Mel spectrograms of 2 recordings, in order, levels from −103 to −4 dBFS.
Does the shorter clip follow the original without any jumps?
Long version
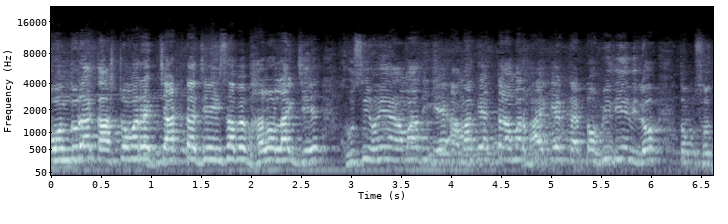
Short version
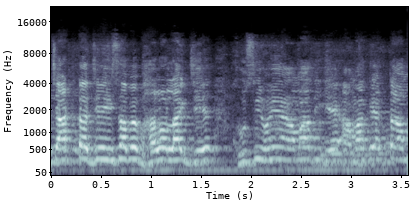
yes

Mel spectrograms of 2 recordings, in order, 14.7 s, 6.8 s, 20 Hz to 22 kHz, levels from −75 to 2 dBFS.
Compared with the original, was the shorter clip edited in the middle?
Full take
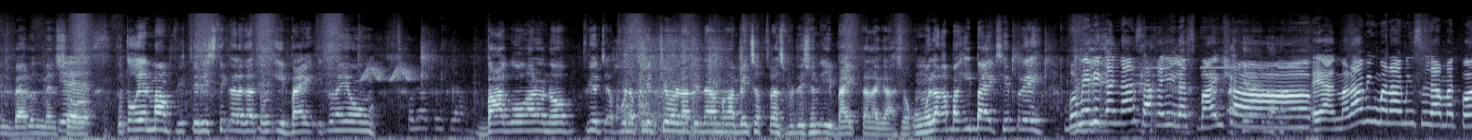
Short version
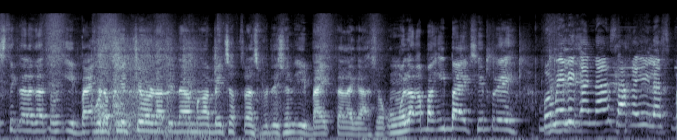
yes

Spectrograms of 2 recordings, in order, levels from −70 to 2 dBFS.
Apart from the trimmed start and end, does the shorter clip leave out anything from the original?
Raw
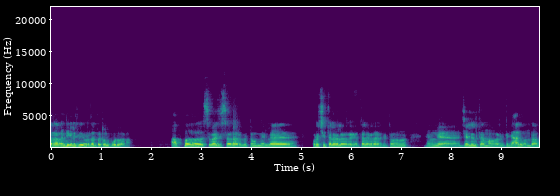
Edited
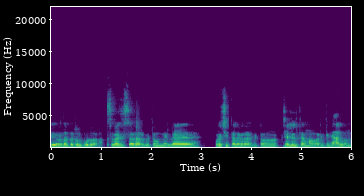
yes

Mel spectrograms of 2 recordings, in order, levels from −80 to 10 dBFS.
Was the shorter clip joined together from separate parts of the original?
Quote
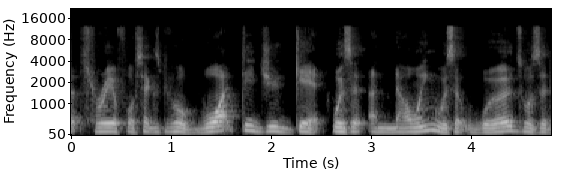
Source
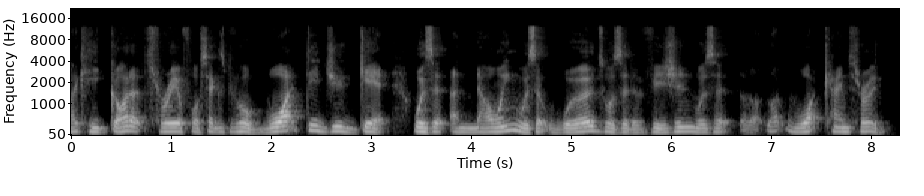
yes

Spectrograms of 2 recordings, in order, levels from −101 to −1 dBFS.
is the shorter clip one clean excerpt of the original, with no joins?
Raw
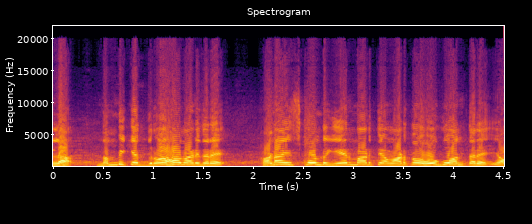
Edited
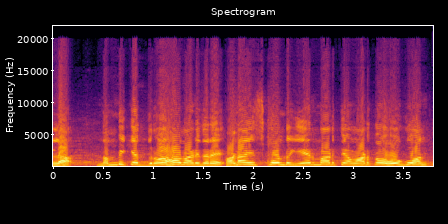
no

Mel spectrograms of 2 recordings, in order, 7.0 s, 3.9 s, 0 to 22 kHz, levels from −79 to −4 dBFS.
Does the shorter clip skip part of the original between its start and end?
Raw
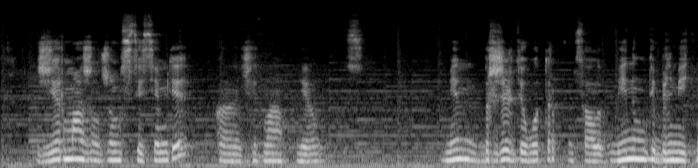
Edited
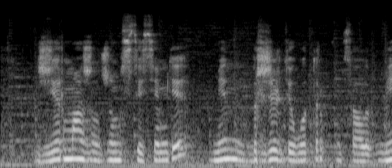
yes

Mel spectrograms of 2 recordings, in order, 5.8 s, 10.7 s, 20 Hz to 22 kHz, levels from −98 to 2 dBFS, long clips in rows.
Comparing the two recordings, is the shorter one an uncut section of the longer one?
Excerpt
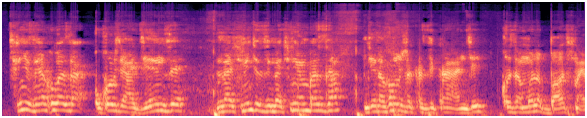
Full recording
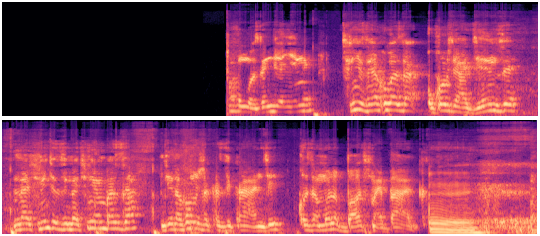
yes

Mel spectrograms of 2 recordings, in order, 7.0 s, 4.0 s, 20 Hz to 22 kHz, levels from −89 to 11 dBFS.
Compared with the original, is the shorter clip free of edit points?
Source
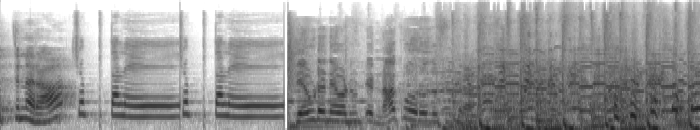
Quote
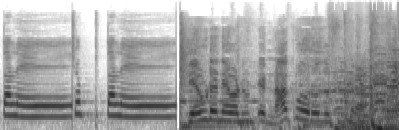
yes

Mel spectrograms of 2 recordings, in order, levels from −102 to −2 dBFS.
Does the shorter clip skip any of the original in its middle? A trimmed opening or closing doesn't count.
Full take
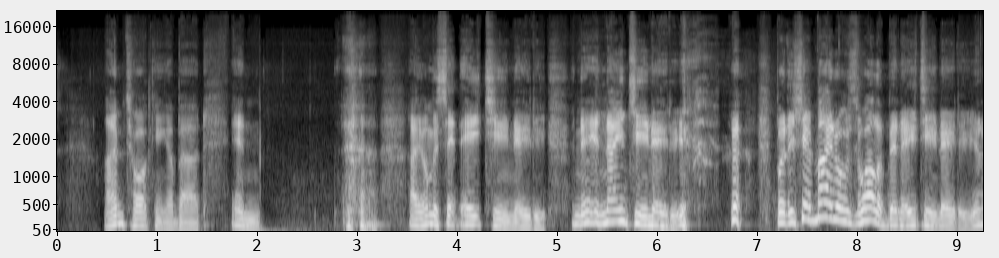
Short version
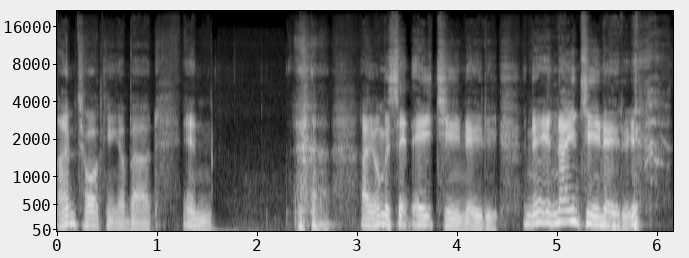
no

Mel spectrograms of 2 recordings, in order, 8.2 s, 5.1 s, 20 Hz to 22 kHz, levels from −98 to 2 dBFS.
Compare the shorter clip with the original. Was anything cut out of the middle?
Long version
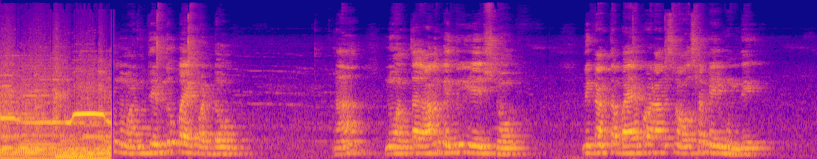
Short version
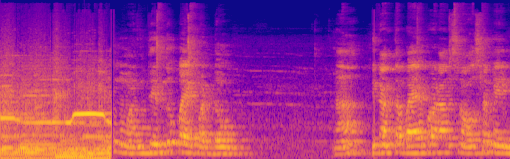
yes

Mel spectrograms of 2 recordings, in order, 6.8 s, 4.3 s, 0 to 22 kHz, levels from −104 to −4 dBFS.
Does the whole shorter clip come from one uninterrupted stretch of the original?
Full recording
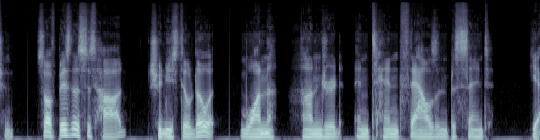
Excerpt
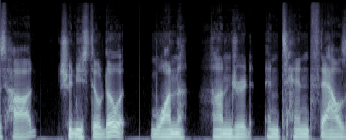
yes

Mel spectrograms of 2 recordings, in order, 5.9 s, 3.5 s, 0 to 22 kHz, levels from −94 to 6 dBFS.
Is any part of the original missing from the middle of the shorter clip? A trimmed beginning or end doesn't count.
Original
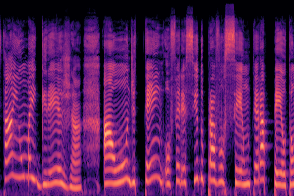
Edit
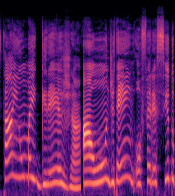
yes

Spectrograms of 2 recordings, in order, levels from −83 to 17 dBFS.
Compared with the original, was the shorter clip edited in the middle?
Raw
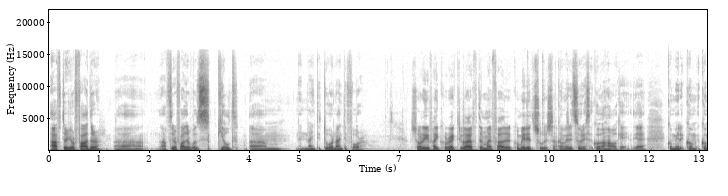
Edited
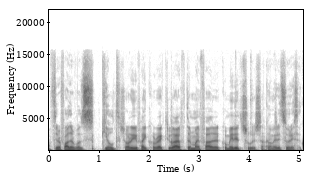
yes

